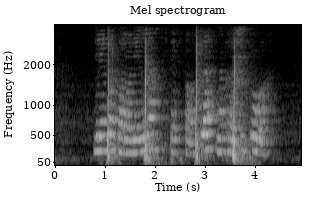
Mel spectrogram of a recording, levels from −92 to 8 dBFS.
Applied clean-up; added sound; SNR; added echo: none; Walk, footsteps; 3 dB; reverberation time 0.6 s.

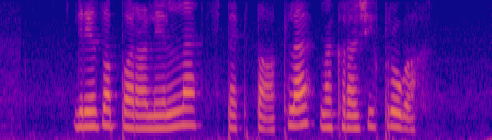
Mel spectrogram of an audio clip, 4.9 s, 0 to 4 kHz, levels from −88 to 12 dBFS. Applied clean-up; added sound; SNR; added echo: none; none; none; none.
